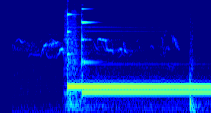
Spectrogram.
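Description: Two-note doorbell chime: a higher 'ding' and then a lower 'dong' a moment later, both ringing on and slowly fading. A click comes near the end.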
